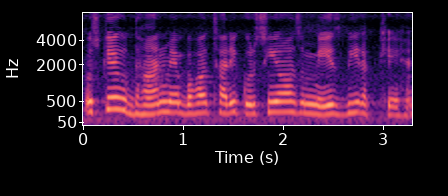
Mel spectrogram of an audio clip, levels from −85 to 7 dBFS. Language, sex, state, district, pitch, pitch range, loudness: Hindi, female, Bihar, Sitamarhi, 225 Hz, 205-245 Hz, -19 LUFS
